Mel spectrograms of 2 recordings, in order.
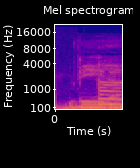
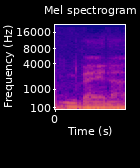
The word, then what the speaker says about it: Veda: I always want to go long E, Veda, Oh, yeah. but Veda.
